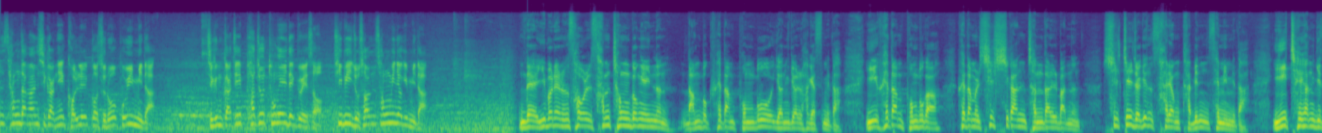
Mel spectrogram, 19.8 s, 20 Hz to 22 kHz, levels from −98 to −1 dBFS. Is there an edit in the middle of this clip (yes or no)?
yes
